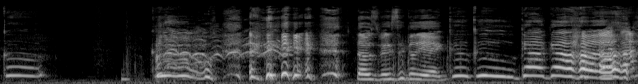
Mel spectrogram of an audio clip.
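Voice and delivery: put-on high baby talk, laughing through; baby babble. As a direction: coo like a smitten infant. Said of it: "She just was like".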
